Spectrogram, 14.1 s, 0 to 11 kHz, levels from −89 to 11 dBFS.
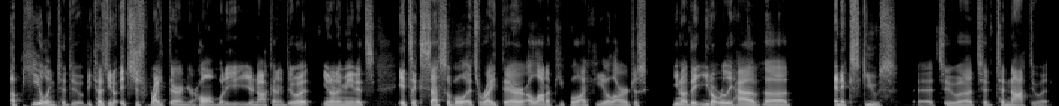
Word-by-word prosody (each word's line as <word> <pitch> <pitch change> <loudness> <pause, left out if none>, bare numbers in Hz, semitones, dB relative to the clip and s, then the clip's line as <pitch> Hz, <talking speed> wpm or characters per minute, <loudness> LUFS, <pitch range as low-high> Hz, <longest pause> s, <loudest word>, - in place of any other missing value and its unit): appealing 145 - +1
to 100 - -7
do 90 0 -10
because, 115 +1 +1
you 140 - +4
know, - - 0
it's 160 - +2
just 150 -3 -2
right 115 -3 +3
there 110 -2 +1
in 95 - -6
your 95 +1 -11
home. 95 -2 +2
W - - -15
what 100 -1 -3
are - - +1
y - - -3
you 90 - -4
you're 95 +3 -3
not 100 0 +1
gonna 95 -1 -5
do 115 +7 0
it, 160 - +3
you 125 - 0
know 120 - +3
what - - +2
I - - +1
mean? 125 0 +1
It's 110 -5 -1 0.3
it's 140 0 +5
accessible 125 -1 +2
it's - - -2
right 115 0 +1
there, 120 +2 +3
a - - -1
lotta 110 +1 +2
people 115 -2 -5
I 105 - -1
feel 110 -1 -4
are 105 +1 -2
just, 100 - -6 0.3
you 170 - -2
know 155 -6 +3
that 135 -1 +3
you 130 +3 -1
don't 145 0 +2
really 130 -2 +2
have, 115 -3 +3
uh, 105 -1 +2 0.6
an 135 -1 +7
excuse, 120 -2 -3 0.3
uh, - - -8
to, 100 -3 -5
uh, 100 +1 -2
to 105 - -5
to 135 - -4
not 110 -2 +1
do - - -14
it. - - -12
115 Hz, 250 wpm, -25 LUFS, 105-130 Hz, 0.6 s, an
